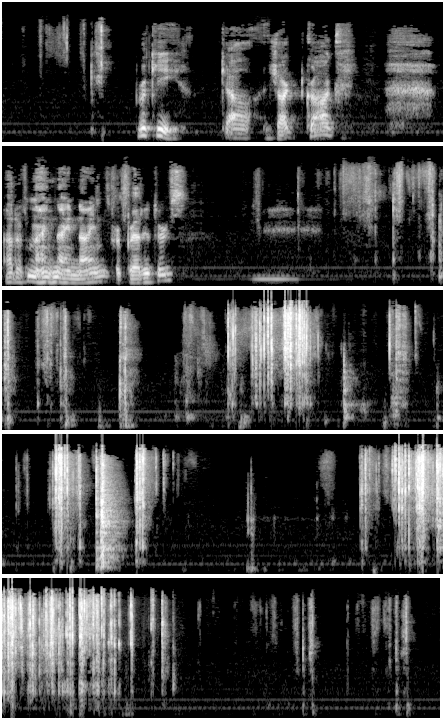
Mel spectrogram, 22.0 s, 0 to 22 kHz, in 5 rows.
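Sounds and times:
cards shuffling: 7.8s - 9.6s, 10.6s - 12.1s, 13.7s - 15.0s, 16.8s - 19.4s, 20.2s - 21.8s
foil pack crinkling: 10.8s - 12.1s, 13.7s - 15.0s, 16.8s - 19.4s.

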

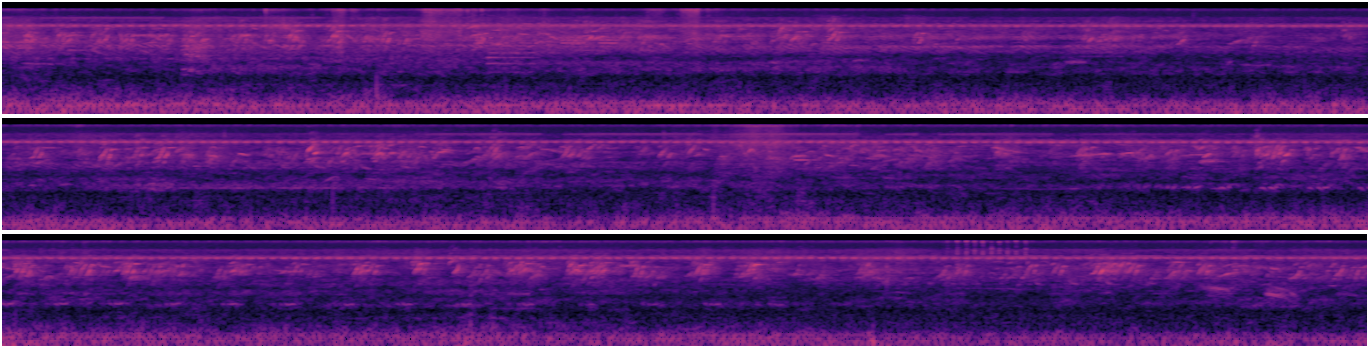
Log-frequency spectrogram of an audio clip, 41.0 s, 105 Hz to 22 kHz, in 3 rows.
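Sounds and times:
small birds chirping: 0.0s - 18.7s
high-pitched insect drone: 0.0s - 40.9s.

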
